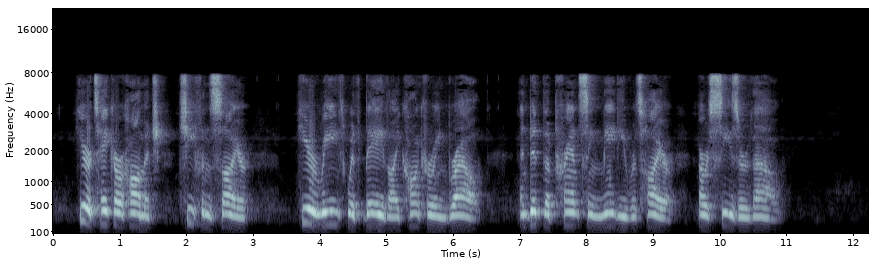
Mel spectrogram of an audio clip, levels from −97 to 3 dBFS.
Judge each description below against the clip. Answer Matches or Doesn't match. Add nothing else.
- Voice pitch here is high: Doesn't match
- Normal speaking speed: Doesn't match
